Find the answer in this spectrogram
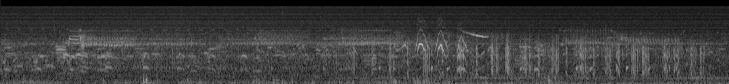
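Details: American coots on a crowded marsh in the springtime courtship season; a rapid run of harsh, honking pulses fills the second half, over a busy background of other marsh birds calling.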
